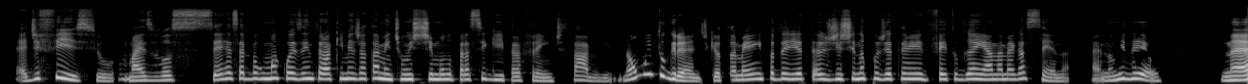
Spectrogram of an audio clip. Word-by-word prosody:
é 165 Hz, -, -6 dB
difícil, 215 Hz, -, +1 dB
mas 190 Hz, -6 st, -2 dB
você 200 Hz, +3 st, -4 dB
recebe 270 Hz, 0 st, -1 dB
alguma 265 Hz, +2 st, +4 dB
coisa 265 Hz, -2 st, +1 dB
em 270 Hz, -, +5 dB
troca 250 Hz, -1 st, 0 dB
imediatamente, 260 Hz, -2 st, +3 dB
um 235 Hz, -, +5 dB
estímulo, 235 Hz, 0 st, +2 dB
pra 230 Hz, +1 st, -2 dB
seguir 220 Hz, -3 st, -2 dB
pra 180 Hz, -1 st, -5 dB
frente, 160 Hz, -3 st, -7 dB
sabe, 165 Hz, -8 st, -6 dB
não 240 Hz, +7 st, 0 dB
muito 465 Hz, -4 st, +2 dB
grande, 170 Hz, -, +2 dB
que -, -, -10 dB
eu -, -, 0 dB
também 215 Hz, +6 st, 0 dB
poderia 250 Hz, -1 st, +1 dB
até 240 Hz, -1 st, -3 dB
o -, -, +2 dB
destino 245 Hz, +3 st, +2 dB
podia 245 Hz, -1 st, 0 dB
ter 255 Hz, +2 st, -2 dB
me 250 Hz, -3 st, +2 dB
feito 240 Hz, +1 st, -3 dB
ganhar 235 Hz, 0 st, +1 dB
na 235 Hz, 0 st, -1 dB
Mega-Sena, 235 Hz, -, -4 dB, 0.2 s
é, -, -, -9 dB
não 180 Hz, -, -3 dB
me 255 Hz, +4 st, +4 dB
deu, 245 Hz, -9 st, +2 dB, 0.6 s
né, 200 Hz, +3 st, +8 dB
235 Hz, 190 wpm, -24 LUFS, 200-255 Hz, 0.6 s, né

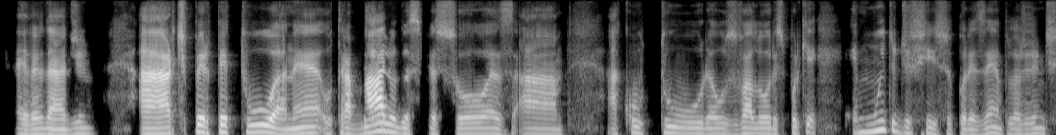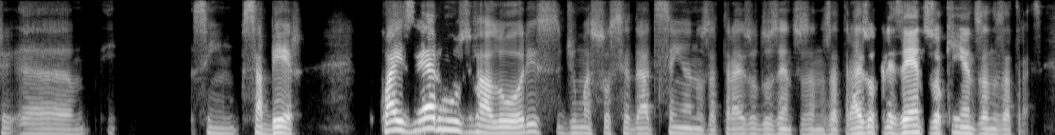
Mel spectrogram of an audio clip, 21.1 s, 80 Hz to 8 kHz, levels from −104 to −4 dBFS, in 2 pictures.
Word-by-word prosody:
É 110 Hz, -2 st, -4 dB
verdade. 110 Hz, +1 st, -1 dB, 0.5 s
A 120 Hz, -, +5 dB, 0.2 s
arte 125 Hz, -, +4 dB
perpetua, 150 Hz, -5 st, +1 dB
né, 130 Hz, +5 st, 0 dB
o 115 Hz, -, -8 dB
trabalho 135 Hz, +7 st, +4 dB
das 115 Hz, -3 st, -6 dB
pessoas, 115 Hz, -3 st, -6 dB
a 110 Hz, -3 st, -5 dB, 0.5 s
a -, -, -5 dB
cultura, 120 Hz, -3 st, -7 dB
os 110 Hz, -3 st, -9 dB
valores, 120 Hz, -1 st, -4 dB
porque -, -, -9 dB, 0.3 s
é 140 Hz, -, -13 dB
muito 180 Hz, +6 st, -3 dB
difícil, 125 Hz, -, -10 dB
por 110 Hz, -1 st, -8 dB
exemplo, 110 Hz, +1 st, -8 dB
a 110 Hz, -, -7 dB
gente, 115 Hz, +2 st, -10 dB
hã, 110 Hz, -1 st, -9 dB, 1.1 s
e -, -, -20 dB
sim, 120 Hz, -2 st, -10 dB
saber 135 Hz, -, +2 dB, 0.8 s
quais 190 Hz, -3 st, +7 dB
eram 215 Hz, +1 st, +8 dB
os 180 Hz, -7 st, +1 dB
valores 135 Hz, +1 st, +2 dB
de 125 Hz, +3 st, -13 dB
uma 130 Hz, -1 st, -6 dB
sociedade 120 Hz, -1 st, -7 dB
100 130 Hz, -3 st, -6 dB
anos 110 Hz, -3 st, -6 dB
atrás 110 Hz, +3 st, -6 dB
ou 115 Hz, -, -8 dB
200 105 Hz, -1 st, -6 dB
anos 100 Hz, -1 st, -9 dB
atrás, 115 Hz, +5 st, +1 dB
ou 140 Hz, -, +1 dB
300 135 Hz, +2 st, +6 dB
ou 125 Hz, -, +2 dB
500 130 Hz, -6 st, -1 dB
anos 110 Hz, -2 st, -2 dB
atrás. 105 Hz, -, -9 dB
120 Hz, 135 wpm, -23 LUFS, 110-135 Hz, 1.1 s, eram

